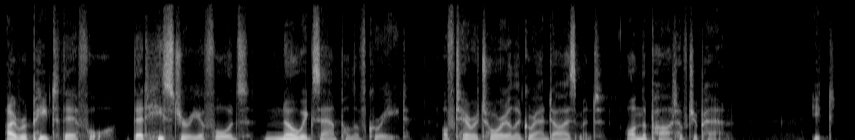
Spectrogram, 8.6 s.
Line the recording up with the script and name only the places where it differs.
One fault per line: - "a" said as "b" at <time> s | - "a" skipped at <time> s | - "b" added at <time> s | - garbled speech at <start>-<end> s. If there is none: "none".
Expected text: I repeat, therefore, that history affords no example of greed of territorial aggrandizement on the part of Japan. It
none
